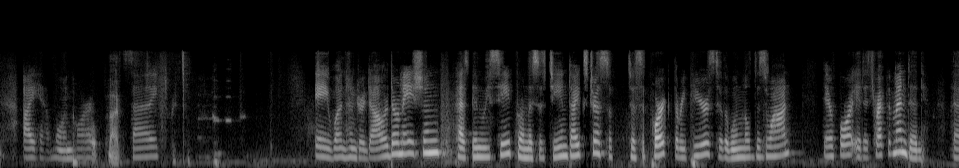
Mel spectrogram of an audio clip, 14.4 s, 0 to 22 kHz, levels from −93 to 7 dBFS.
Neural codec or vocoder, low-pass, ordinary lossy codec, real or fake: codec, 16 kHz, 0.5 kbps, X-Codec, HuBERT features, trained on balanced general audio; 7.2 kHz; AAC, 32 kbps; fake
